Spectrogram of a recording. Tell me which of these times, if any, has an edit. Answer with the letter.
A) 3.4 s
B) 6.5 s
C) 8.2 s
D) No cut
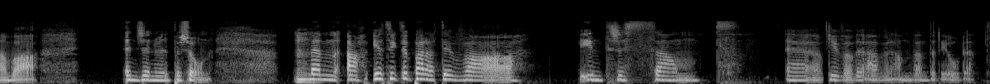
C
